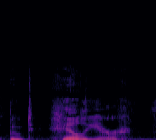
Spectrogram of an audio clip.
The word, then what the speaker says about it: Boothilier: th L I are phonetically it's boot hillier nice I'm sure I'll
